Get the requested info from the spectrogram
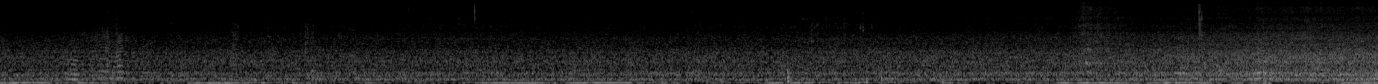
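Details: Jamaican bees swarming around their hive during an inspection, as the super box is checked before the brood chamber. An even, droning buzz fills the whole stretch and swells slightly toward the end, over low wind rumble.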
